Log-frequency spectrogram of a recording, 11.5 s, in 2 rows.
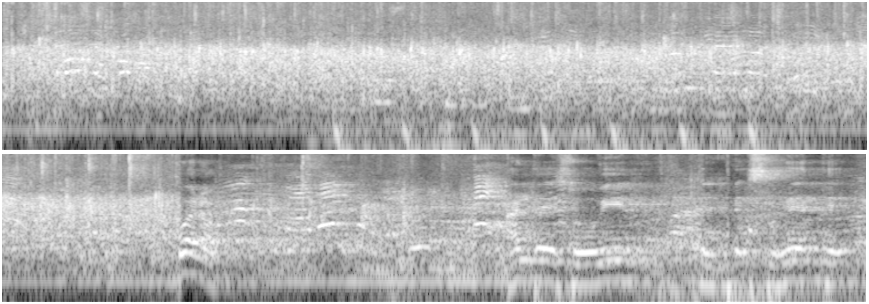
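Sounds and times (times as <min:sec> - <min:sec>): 
audience applause: 0:00.0 - 0:08.8
speech: 0:07.0 - 0:07.3, 0:09.2 - 0:11.5.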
